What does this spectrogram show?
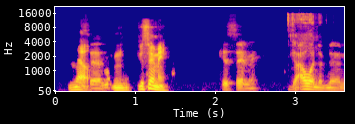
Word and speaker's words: Kissimmee: Yeah, they'd be kissing me, and I'm like Kissimmee. No, Kissimmee. Kissimmee. I wouldn't have known that. Yeah, no, they'd be like Kissimmee. It's spelled just like it, but it's Kissimmee.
